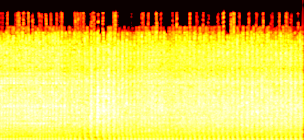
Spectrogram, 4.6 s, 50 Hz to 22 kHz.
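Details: Kawasaki Ninja 500 in cold weather after oil change, idle had been about 4000 rpm with choke off and was lowered: steady rapid chuffing about three pulses a second that never catches. Hard starting.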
